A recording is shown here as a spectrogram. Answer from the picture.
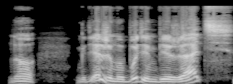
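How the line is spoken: Good-natured laugh. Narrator (Russian): засмеялся скороход, добродушно

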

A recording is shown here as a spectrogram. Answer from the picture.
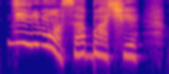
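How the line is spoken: Shout then laughter. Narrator (Russian): выкрикнула Триша, рассмеялась

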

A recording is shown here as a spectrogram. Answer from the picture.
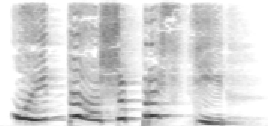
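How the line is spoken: Quick exclamation, young woman. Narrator (Russian): тут же воскликнула девица

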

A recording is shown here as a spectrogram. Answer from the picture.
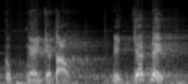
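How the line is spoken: Shouting. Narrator (Vietnamese): Hắn quát lên

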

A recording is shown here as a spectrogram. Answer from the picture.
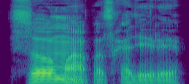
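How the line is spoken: Grumbling. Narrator (Russian): проворчал он

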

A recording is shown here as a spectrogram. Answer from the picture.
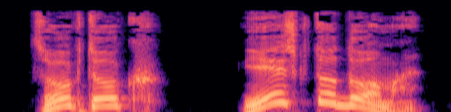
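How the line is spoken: Loud. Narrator (Russian): громко произнес я

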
